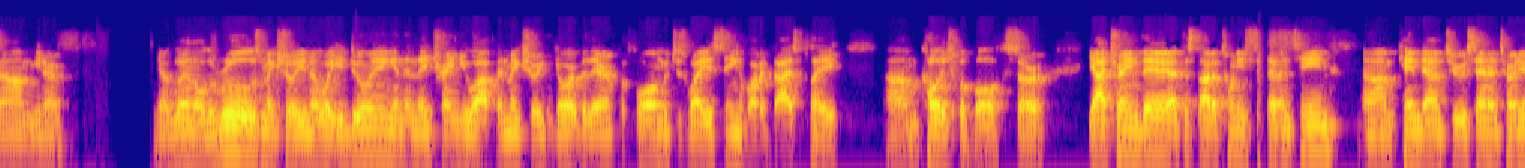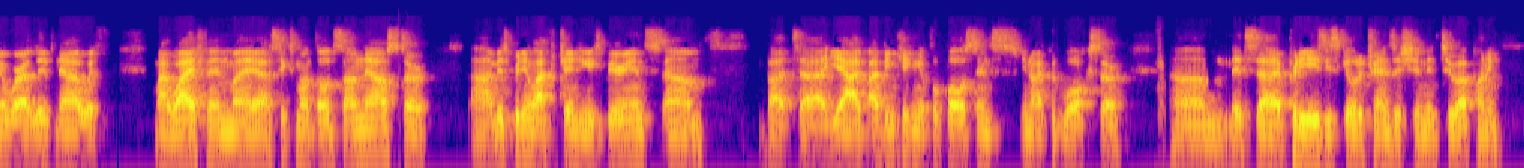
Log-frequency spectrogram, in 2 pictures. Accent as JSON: {"language": "English", "town": "Melbourne", "region": "Victoria", "country": "Australia", "tie": "born or raised there", "moved": "as an adult", "said": "I grew up in Australia, uh, down in Melbourne, um, pretty big city"}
